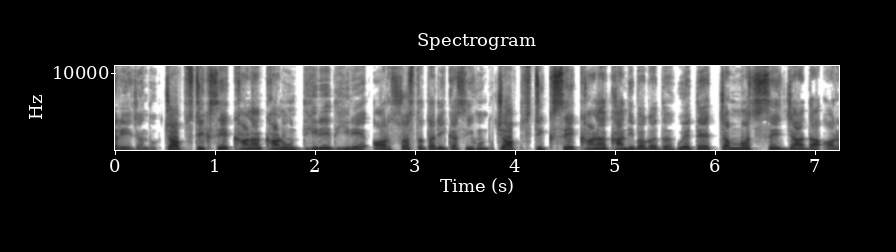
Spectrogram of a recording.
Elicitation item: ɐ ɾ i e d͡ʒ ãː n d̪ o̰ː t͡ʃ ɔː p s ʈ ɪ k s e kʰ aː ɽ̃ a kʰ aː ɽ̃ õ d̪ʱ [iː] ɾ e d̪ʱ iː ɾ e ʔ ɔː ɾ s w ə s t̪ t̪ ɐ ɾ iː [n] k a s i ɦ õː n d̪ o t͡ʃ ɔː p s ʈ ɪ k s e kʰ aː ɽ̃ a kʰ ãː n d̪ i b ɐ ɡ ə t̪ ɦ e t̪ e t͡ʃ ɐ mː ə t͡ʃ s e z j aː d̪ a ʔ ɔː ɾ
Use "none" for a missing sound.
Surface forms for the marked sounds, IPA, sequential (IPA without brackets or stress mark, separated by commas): iː, none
